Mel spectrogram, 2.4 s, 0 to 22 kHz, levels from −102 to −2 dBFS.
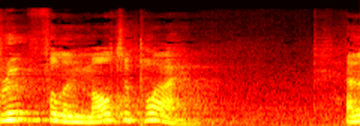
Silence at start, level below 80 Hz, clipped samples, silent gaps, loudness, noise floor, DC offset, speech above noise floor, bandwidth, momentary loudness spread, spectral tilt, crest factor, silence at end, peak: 0 s; -50 dBFS; under 0.1%; none; -20 LUFS; -50 dBFS; under 0.1%; 31 dB; 9.2 kHz; 9 LU; -7.5 dB/octave; 18 dB; 0 s; -2 dBFS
